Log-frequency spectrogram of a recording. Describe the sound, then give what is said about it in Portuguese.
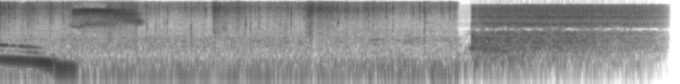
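Water splashes onto a campfire, crackling at first, then a loud, steady steam hiss surges up and sizzles on for a couple of seconds before cutting off abruptly. “No mais, eu agradeço a todos, vou jogar aqui uma água na fogueira, nos vemos nos nossos próximos episódios e até mais.”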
